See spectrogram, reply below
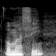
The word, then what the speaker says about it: Omar Sy: Ja, Omar Sy.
